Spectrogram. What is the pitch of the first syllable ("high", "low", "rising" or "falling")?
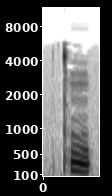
low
